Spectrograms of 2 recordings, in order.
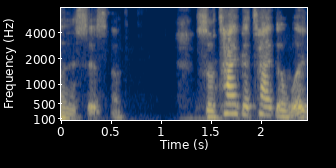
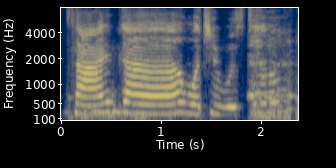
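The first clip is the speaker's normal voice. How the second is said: teasing call out; 6 semitones higher, 6 dB louder, slower than usual. Acted. Calling out to Tiger.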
